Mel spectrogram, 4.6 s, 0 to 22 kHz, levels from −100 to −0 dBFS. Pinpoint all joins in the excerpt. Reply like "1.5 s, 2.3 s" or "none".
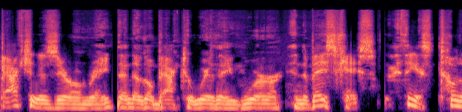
1.1 s, 3.9 s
